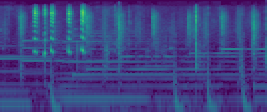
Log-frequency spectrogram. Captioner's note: squee squee squee squee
